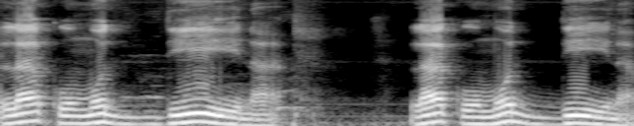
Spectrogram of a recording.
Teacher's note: lamnya tidak ada lagi sehingga dalnya tasydid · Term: idgham syamsiyah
